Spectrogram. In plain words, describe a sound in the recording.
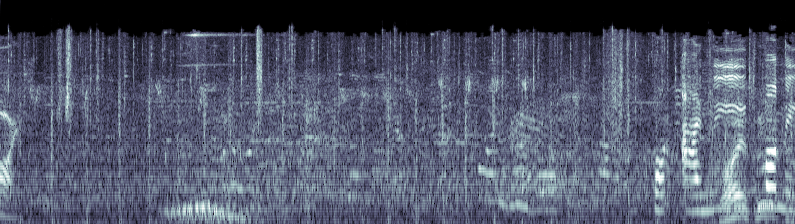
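Footsteps patter on stone paving.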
